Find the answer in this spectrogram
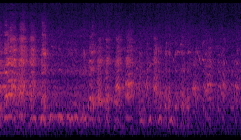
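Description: Laughing Kookaburra in full cackle, a dense run of loud, rapid chuckling notes that rolls on without a pause, raucous and slightly hoarse.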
